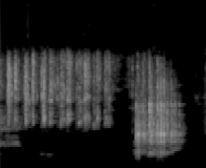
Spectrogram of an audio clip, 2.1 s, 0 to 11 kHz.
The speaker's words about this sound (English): 3 tens. Jesus. That's not even with wiggle dice. I just rolled that.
